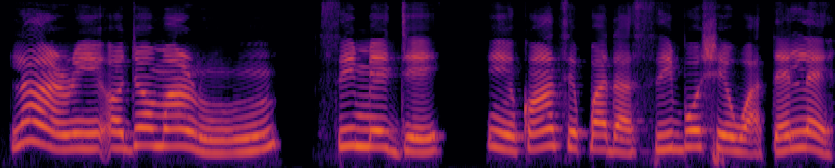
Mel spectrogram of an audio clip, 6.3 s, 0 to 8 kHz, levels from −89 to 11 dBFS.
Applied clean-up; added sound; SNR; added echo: none; none; none; none.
